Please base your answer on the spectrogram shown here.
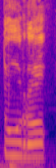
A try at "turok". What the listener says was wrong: Wala yung stress sa first syllable.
